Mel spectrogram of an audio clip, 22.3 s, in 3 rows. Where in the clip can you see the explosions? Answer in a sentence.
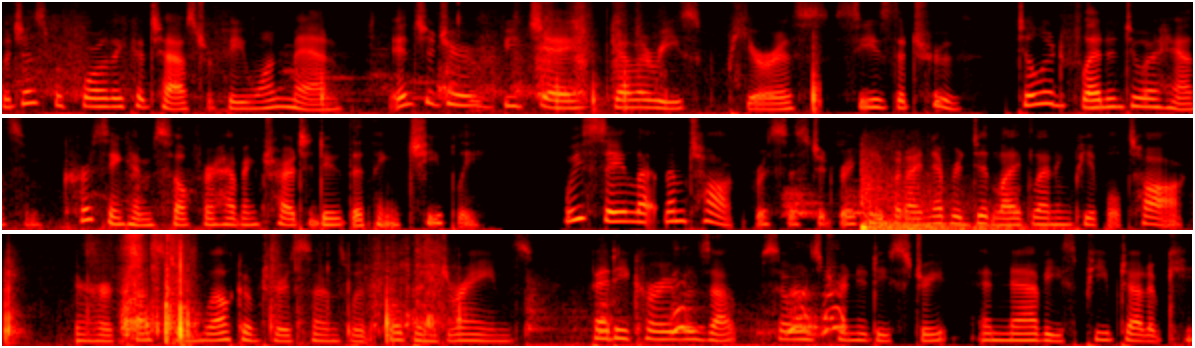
The explosions can be heard from 12.8 to 14.1 s.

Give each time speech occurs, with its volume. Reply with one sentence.
The speech can be heard from 0.0 to 22.2 s, at a steady volume.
